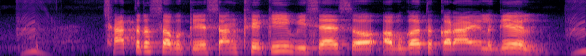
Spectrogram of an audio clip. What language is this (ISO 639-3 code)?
mai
